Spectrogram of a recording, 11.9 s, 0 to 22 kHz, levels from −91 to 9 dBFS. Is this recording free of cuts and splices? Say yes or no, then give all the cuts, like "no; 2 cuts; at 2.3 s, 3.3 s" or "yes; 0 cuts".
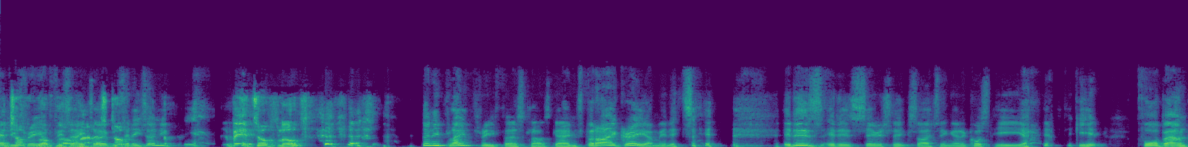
no; 2 cuts; at 2.1 s, 9.9 s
